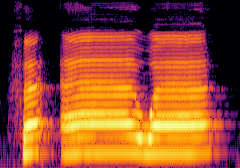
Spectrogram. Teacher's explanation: Здесь у нас фа'а, четкое ясное произношение звука хамза, и удлинение подчиняется хамзе в размере двух огласовок. Итого получается фа'ава.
